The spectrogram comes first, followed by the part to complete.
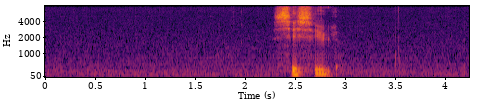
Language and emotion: Russian, neutral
